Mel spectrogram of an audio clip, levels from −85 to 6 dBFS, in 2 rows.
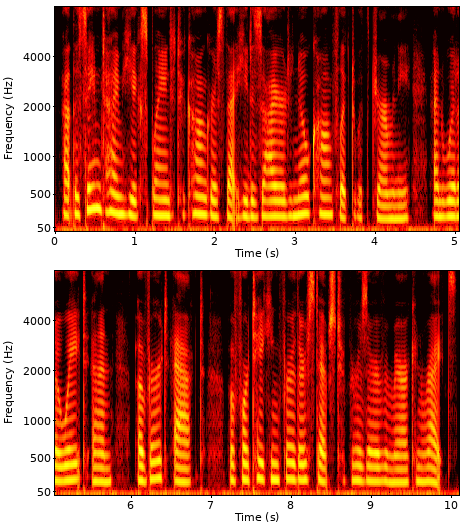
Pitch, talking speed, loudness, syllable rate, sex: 205 Hz, 170 wpm, -19 LUFS, 5.3 syllables/s, female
